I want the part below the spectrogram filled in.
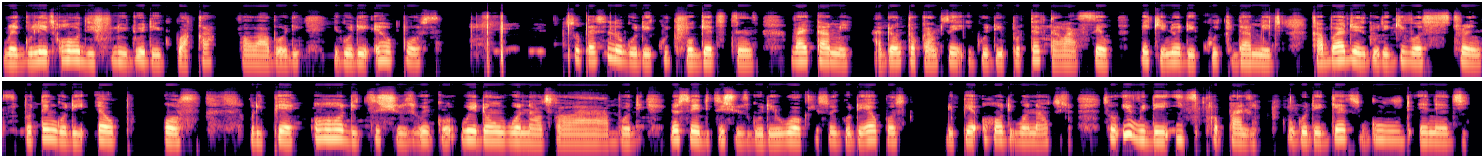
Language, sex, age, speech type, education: Nigerian Pidgin, female, 15-29, spontaneous, secondary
